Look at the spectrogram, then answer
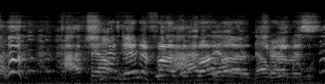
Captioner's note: laughter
